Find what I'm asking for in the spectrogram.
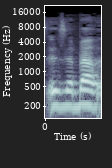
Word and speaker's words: Isabelle: So my full name is Isabelle, but because it's spelled with an E in the end, like in the US, it's pronounced Isabel, but in Brazil, it's pronounced Isabelle.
